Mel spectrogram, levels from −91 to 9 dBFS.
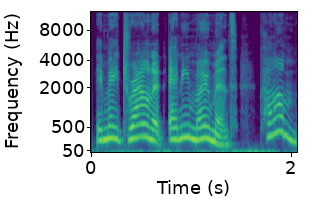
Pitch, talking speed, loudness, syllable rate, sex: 245 Hz, 205 wpm, -16 LUFS, 5.2 syllables/s, female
